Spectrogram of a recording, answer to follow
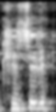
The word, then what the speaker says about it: খিজির: সেখানে কিন্তু খিজির লিখতে এবং পড়তে উচ্চারণ করতে হলে সেটি জ ধরতে হবে বাধ্যতামূলক।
